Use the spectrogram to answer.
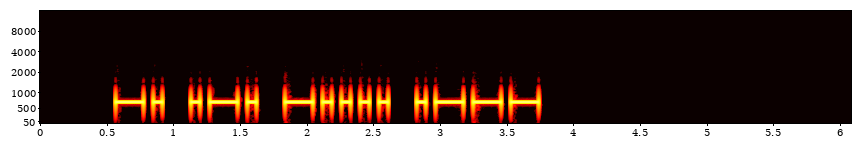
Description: Morse code, heard as a keyed tone, about 17 wpm, 700 Hz. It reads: NR6J
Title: USA Call Signs - 4 Characters - 17wpm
